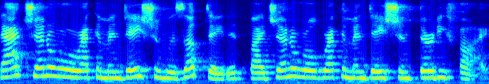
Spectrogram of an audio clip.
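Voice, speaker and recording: The voice has a dark, mellow tone and a New York accent. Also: woman. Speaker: panel moderator. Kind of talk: formal panel discussion.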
